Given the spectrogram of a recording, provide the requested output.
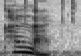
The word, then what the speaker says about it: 칼날: 있나 칼날 칼 날이잖아요 근데 이것이 발음이 될 때는 칼의 니은이 리을로 바뀌어서 칼날 이렇게 발음이 됩니다 그다음에 두 번째 아 달림이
